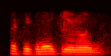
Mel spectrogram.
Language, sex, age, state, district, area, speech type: Maithili, male, 18-30, Bihar, Madhepura, rural, conversation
